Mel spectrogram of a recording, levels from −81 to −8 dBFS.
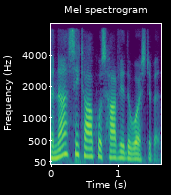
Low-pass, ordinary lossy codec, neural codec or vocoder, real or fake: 7.2 kHz; MP3, 48 kbps; codec, 24 kHz, 0.9 kbps, WavTokenizer, large speech release; fake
